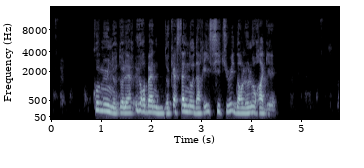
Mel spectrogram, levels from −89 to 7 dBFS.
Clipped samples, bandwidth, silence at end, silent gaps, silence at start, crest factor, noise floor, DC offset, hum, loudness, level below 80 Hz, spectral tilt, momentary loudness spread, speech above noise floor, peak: under 0.1%; 11.5 kHz; 1.3 s; none; 0.85 s; 20 dB; -81 dBFS; under 0.1%; none; -25 LUFS; -72 dBFS; -6.5 dB/octave; 7 LU; 56 dB; -8 dBFS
